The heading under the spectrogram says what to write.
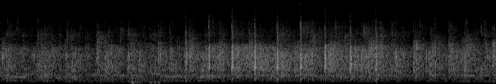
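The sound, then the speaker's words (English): An audience clapping their hands to the Lord in sustained, dense applause during worship, a steady wash of overlapping claps lasting throughout with no talking over it. “Come on, now clap your hands really to the Lord.”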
